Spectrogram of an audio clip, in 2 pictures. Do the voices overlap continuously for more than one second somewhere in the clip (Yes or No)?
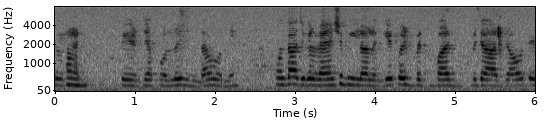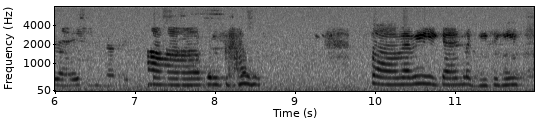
No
